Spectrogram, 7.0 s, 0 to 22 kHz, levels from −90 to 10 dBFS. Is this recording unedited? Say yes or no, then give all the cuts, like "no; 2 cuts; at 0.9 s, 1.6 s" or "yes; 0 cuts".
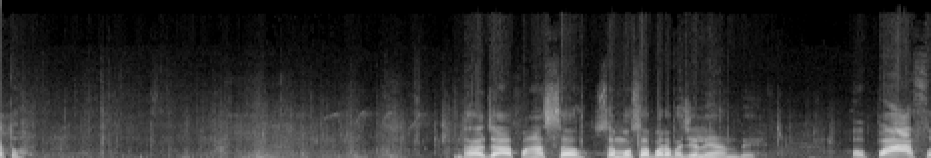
yes; 0 cuts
